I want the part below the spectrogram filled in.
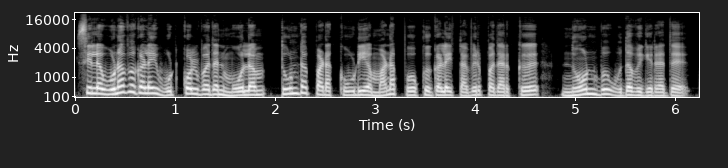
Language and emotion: Tamil, neutral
